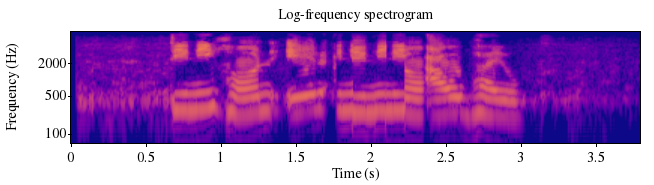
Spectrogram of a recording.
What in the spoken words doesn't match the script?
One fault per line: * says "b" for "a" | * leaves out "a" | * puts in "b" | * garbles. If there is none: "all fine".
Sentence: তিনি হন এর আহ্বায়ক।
* garbles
